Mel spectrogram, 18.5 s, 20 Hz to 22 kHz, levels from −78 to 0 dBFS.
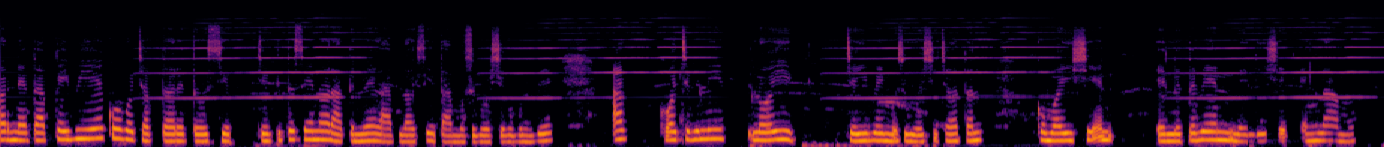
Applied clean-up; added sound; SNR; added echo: classical method spectral subtraction.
